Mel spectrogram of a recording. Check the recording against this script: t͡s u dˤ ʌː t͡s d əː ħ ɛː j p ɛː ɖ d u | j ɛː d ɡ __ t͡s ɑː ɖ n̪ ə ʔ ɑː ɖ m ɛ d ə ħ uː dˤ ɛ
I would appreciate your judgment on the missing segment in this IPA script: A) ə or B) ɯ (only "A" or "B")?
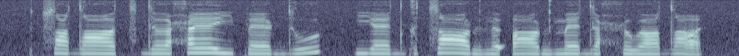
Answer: A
